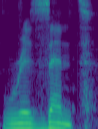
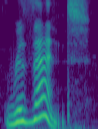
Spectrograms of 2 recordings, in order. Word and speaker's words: resent: said I resent that resent resent okay now this is spelled exactly like resent like with an S right that's right re s n t but you pronounce it like a z mhm resent resent that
